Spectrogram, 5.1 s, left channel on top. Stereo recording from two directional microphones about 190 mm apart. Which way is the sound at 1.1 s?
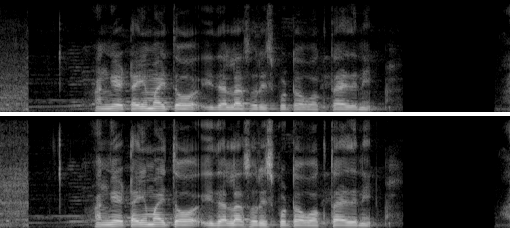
15° right (ahead or behind).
